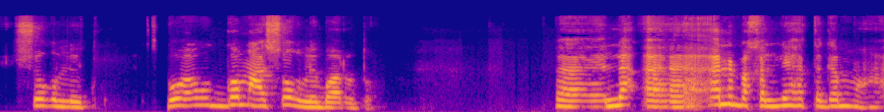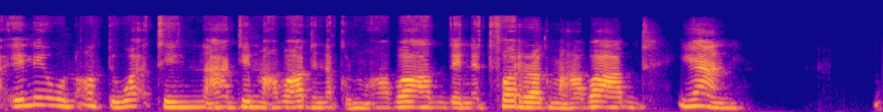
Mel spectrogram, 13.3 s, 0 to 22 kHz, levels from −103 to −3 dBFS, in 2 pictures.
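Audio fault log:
10.51–13.25 s, channel delay (comb filtering): one channel of the speech arrives a couple of samples late, around 0.04 ms, so summing to mono cancels content near 10 kHz. The top end thins, leaving these final seconds dull.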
